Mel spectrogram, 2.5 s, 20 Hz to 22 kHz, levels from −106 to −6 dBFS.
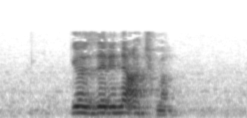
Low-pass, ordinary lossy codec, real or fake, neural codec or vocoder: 7.2 kHz; MP3, 32 kbps; real; none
